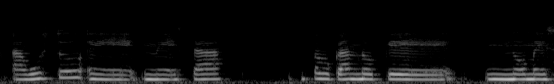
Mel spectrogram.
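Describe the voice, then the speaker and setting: A woman's high voice, dark and mellow in tone, with monotone, flat intonation. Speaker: person who stutters sharing her story. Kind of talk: radio interview answer. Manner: stutters.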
